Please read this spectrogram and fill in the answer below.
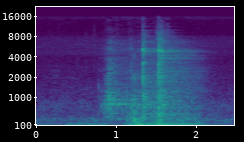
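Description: Handling sounds: a few soft rustles and two short knocks, the second the loudest, as a phone is set down on a wooden table beside a folding fabric solar panel.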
